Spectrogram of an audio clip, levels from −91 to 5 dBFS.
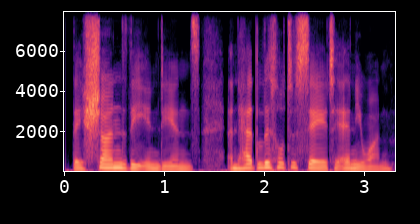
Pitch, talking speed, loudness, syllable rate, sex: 175 Hz, 215 wpm, -17 LUFS, 5.9 syllables/s, female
